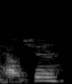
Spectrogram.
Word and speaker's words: 好吃: Yeah, Hao Tzu.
